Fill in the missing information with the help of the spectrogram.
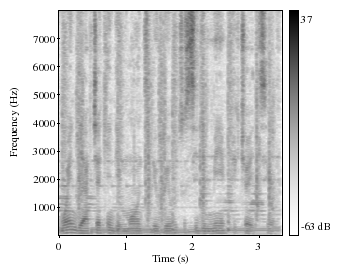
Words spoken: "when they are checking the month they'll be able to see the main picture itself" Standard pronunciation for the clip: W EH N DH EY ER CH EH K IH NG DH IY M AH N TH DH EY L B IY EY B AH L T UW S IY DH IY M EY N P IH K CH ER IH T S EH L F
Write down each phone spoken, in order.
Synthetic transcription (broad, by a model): W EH N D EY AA CH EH K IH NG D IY M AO N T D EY W B IY EY B AH L T UW S IY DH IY M EY N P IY K CH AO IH T S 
